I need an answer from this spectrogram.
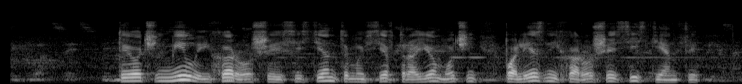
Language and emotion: Russian, positive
